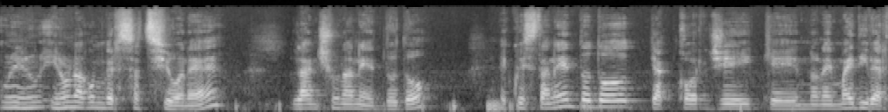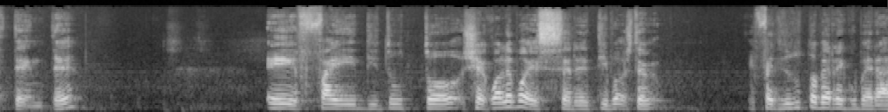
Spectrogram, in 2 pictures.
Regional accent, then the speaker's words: Naples, Campania, Italy; Vabbè, sono napoletano, non so suonare neppure il mandolino

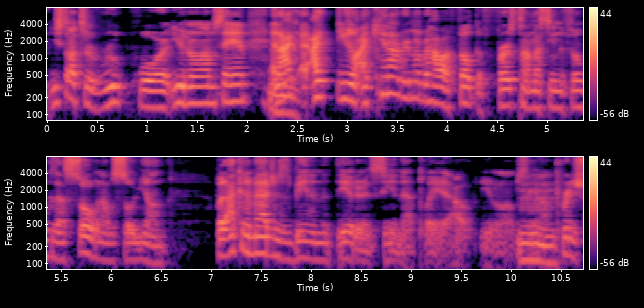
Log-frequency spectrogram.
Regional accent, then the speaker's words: New York, United States; But I think it might be a regional thing, because, again, I'm from New York

